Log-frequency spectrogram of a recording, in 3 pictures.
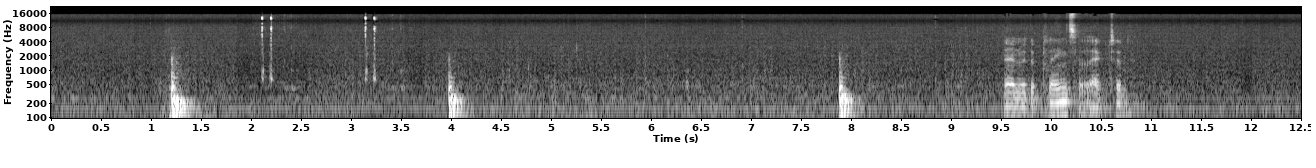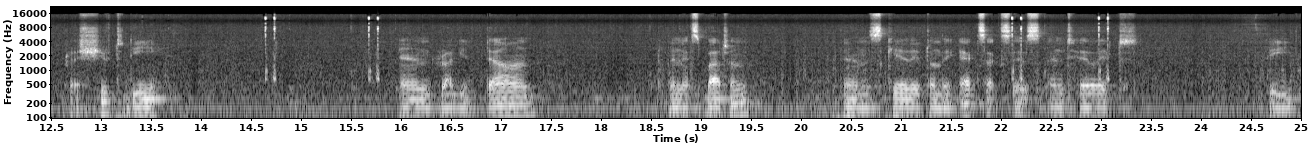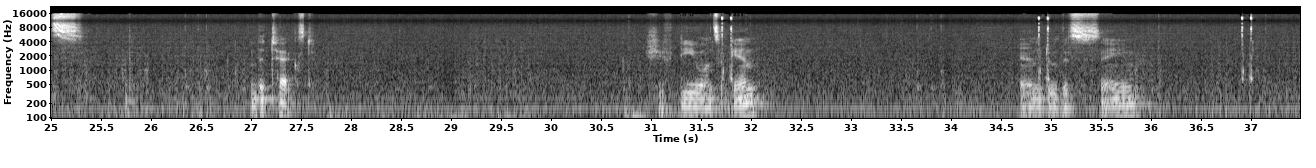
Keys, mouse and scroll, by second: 2.2-4.0 drag, 6.1-8.8 right drag, 9.0-11.6 right drag, 9.7-11.7 middle drag, 13.0 shift+d, 13.7-15.5 right drag, 14.8-17.5 drag, 17.6 click, 20.1 s, 22.3-24.9 drag, 27.2-29.7 middle drag, 30.6 shift+d, 31.1-32.9 right drag, 31.9-33.7 drag, 34.9-36.7 drag, 36.9-37.4 drag.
